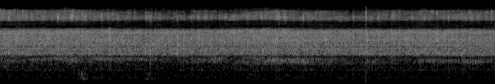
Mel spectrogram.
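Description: Raw marinated beef strips and sliced onions sizzling in hot oil in a stainless steel wok, a steady frying hiss.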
